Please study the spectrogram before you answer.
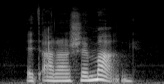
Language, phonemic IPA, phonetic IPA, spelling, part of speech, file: Swedish, /a.ran.ɧe.ˈmaŋ/, [ɑ.rɑŋ.ɧɛ.ˈmɑŋ], arrangemang, noun, Sv-arrangemang.ogg
- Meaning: 1. a (festive) arranged social event or function (social occasion) 2. an arrangement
